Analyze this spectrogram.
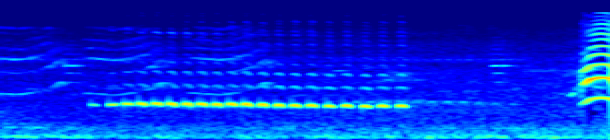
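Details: Black-throated laughingthrush in wild-style song: a steady even trill of rapid repeated notes lasting about one and a half seconds, ending with one loud harsh note.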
